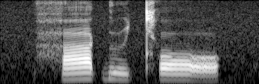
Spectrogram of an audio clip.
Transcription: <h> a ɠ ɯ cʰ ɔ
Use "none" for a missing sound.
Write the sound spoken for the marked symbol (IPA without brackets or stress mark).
h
